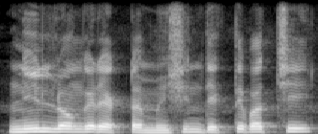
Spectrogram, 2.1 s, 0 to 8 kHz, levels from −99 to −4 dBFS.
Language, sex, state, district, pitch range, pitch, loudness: Bengali, male, West Bengal, Alipurduar, 155-175 Hz, 165 Hz, -14 LUFS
